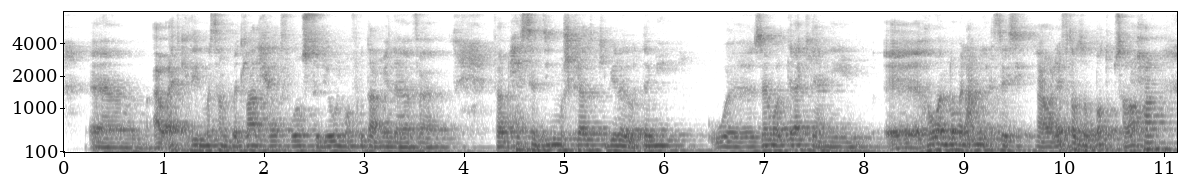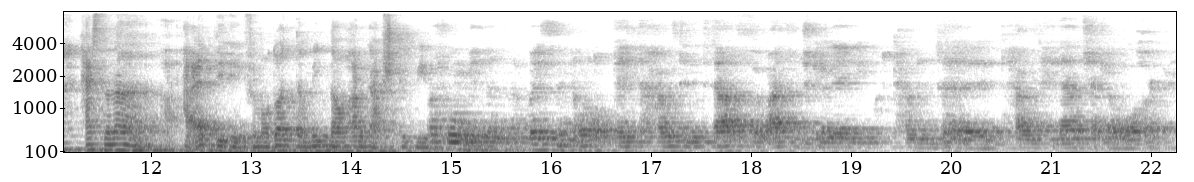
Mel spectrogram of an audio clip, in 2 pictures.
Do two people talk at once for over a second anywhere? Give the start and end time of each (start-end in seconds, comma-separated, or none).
none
